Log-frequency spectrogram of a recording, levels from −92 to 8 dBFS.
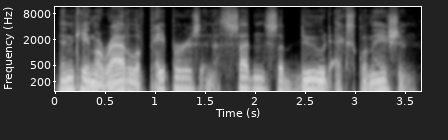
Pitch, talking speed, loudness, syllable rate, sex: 100 Hz, 180 wpm, -17 LUFS, 5.1 syllables/s, male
